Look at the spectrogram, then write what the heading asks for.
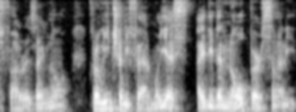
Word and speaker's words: Fermo: properties the cheapest property for sale in fmo fermo let me let me pronounce it in the Italian way so okay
